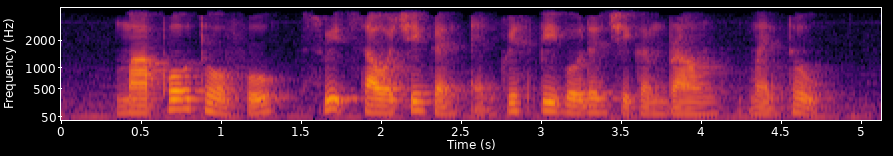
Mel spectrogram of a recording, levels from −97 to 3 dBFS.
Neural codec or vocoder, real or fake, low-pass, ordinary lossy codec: none; real; 3.6 kHz; MP3, 32 kbps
